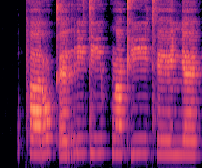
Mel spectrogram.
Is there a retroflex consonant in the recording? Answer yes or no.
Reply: no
